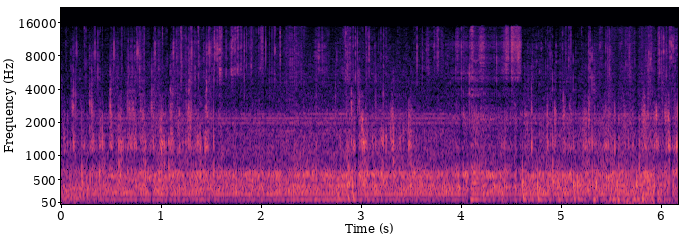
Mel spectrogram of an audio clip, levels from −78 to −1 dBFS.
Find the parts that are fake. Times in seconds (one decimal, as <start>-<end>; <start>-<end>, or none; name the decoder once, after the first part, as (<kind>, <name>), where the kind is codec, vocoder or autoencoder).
3.9-4.6 (codec, SNAC)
